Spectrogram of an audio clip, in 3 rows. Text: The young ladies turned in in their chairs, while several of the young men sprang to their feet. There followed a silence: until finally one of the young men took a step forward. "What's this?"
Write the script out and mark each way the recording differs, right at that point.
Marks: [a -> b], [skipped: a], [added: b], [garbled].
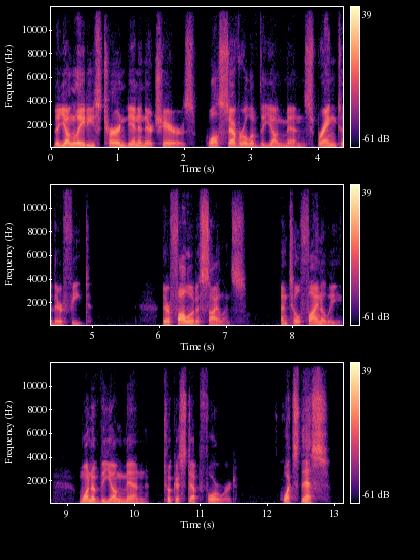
The young ladies turned in in their chairs, while several of the young men sprang to their feet. There followed a silence: until finally one of the young men took a step forward. "What's this?"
